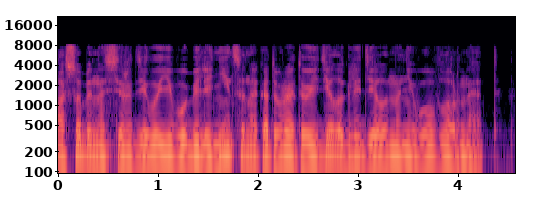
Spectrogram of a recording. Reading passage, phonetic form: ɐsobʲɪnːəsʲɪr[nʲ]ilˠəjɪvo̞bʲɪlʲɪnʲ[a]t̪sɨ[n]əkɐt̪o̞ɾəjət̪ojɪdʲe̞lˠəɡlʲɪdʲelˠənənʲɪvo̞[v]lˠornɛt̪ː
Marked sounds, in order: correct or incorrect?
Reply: incorrect: dʲ, incorrect: i, correct, correct

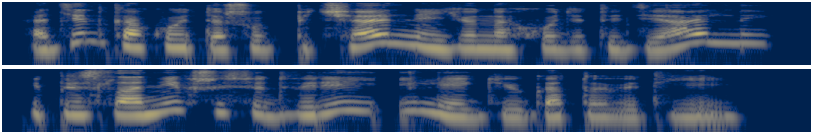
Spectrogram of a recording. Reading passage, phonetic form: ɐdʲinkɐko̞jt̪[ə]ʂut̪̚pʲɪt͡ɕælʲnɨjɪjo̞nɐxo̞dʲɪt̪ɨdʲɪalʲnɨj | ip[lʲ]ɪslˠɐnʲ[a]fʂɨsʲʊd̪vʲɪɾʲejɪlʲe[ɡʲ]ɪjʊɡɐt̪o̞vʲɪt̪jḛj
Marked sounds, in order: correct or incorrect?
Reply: correct, incorrect: ɾʲ, incorrect: i, correct

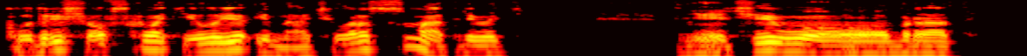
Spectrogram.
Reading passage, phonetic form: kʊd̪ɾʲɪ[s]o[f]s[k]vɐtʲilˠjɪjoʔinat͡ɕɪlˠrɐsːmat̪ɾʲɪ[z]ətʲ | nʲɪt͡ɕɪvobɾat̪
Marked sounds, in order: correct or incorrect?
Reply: incorrect: ʂ, correct, incorrect: x, incorrect: v

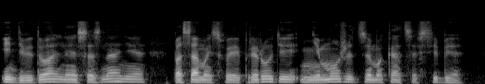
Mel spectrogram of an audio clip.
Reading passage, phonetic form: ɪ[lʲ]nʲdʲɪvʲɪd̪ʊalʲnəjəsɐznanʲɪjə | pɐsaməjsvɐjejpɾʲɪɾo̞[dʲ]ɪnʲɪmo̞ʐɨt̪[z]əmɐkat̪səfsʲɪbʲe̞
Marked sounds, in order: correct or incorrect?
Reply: incorrect: none, correct, correct

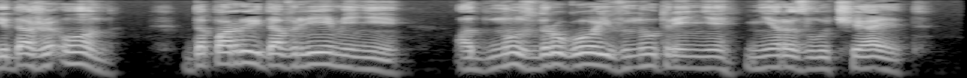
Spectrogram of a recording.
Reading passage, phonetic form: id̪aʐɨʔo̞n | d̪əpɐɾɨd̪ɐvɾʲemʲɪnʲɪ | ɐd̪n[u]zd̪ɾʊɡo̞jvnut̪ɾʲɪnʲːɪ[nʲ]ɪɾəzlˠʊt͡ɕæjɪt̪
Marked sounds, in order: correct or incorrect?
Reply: correct, correct

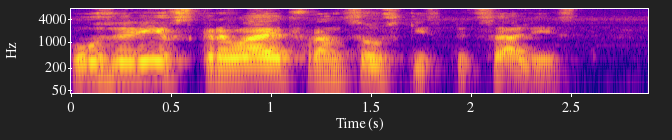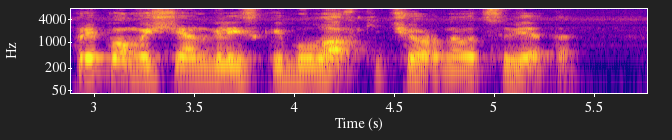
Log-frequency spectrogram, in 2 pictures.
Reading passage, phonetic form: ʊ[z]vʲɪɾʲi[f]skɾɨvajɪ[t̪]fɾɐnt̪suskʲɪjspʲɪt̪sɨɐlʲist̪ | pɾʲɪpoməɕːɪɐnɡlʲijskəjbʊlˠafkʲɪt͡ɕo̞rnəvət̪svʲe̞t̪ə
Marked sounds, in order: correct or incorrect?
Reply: correct, correct, correct

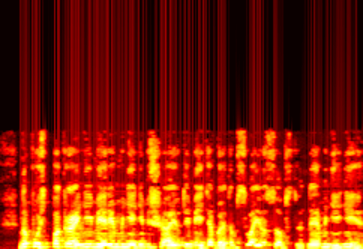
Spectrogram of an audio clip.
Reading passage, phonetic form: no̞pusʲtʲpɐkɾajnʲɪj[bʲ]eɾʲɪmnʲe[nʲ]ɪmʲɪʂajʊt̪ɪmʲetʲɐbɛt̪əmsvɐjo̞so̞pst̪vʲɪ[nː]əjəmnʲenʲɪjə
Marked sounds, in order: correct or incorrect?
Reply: incorrect: mʲ, correct, correct

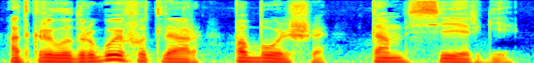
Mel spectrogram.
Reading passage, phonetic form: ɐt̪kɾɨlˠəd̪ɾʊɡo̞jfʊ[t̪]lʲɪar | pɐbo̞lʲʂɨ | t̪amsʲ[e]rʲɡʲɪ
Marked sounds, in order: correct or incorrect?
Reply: correct, correct

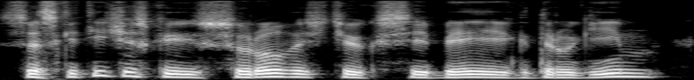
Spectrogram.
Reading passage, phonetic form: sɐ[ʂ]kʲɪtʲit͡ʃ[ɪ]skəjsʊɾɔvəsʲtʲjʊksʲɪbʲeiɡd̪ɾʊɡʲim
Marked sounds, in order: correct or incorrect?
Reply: incorrect: s, correct

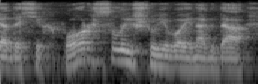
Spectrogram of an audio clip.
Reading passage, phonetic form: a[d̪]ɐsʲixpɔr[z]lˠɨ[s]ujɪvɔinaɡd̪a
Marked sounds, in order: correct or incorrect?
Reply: correct, incorrect: s, incorrect: ʂ

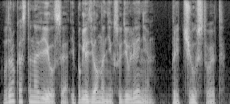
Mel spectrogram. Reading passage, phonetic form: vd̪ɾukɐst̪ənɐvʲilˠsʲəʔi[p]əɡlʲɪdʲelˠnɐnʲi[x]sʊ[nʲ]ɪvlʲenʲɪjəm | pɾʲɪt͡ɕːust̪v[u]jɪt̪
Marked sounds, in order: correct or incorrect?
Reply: correct, correct, incorrect: dʲ, incorrect: ʊ

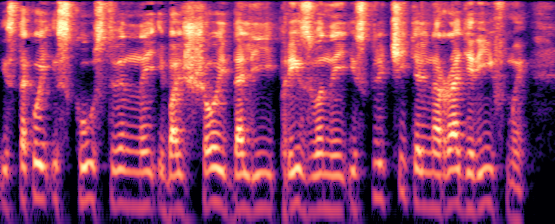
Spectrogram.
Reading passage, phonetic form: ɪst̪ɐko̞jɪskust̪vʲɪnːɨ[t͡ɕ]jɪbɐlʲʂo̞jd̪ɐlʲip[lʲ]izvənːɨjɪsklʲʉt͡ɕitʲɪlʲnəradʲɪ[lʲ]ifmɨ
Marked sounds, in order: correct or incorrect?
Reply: incorrect: none, incorrect: ɾʲ, incorrect: ɾʲ

